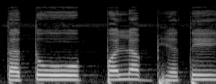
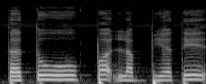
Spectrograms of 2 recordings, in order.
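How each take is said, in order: No difference in how they are said.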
